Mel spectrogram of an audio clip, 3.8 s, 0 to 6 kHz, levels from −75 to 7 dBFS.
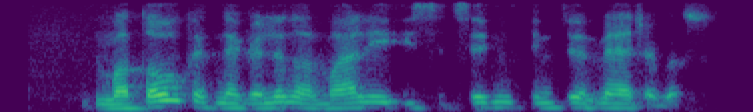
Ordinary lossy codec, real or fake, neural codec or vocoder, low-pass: Opus, 16 kbps; fake; autoencoder, 48 kHz, 32 numbers a frame, DAC-VAE, trained on Japanese speech; 5.4 kHz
